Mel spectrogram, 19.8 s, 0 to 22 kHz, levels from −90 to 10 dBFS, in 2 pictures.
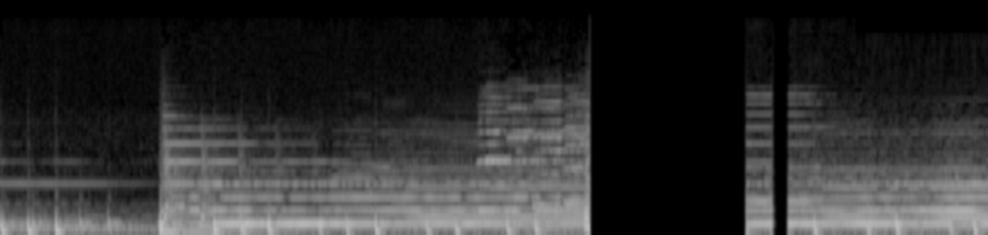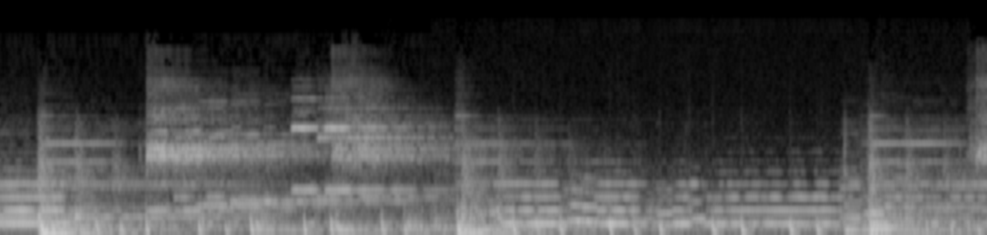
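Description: From 5.89 to 7.46 s there is an audio dropout to silence: about 1.57 s of pure silence with no room tone, likely from the input being lost while writing continued.

At 7.71 to 8.03 s a call audio freeze stretches the last sound for roughly 156 ms, including 120 ms of silence, before resuming intact. Packets were likely held up and the jitter buffer ran empty, adding delay without losing content.

Inside that span, at 7.95 to 7.99 s, short concealed packet loss replaces about 20 ms of missing audio with 24 ms of extrapolated fill, heard as a brief smear.

From 8.56 to 14.26 s a call bitrate drop takes the encoder from 48 to 13 kbps and narrows the bandwidth from 20 kHz to 12 kHz, so the sound turns rough and duller.

From 15.21 to 16.36 s a jitter buffer speed-up plays at 108% by trimming pitch periods, removing around a tenth of a second, so the audio sounds hurried at unchanged pitch.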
